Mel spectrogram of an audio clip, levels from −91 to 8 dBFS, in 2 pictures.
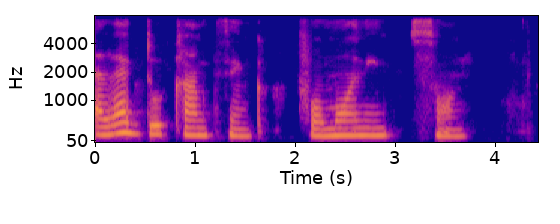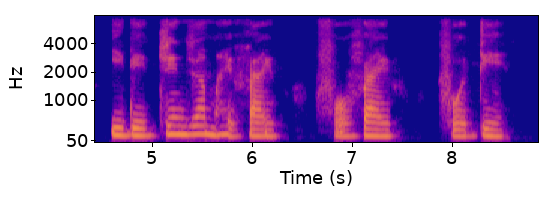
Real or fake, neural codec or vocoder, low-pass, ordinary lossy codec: fake; codec, 16 kHz, 6 kbps, DAC; 7.2 kHz; none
